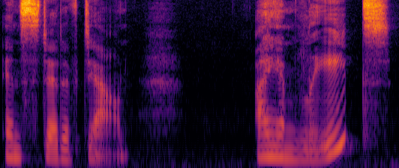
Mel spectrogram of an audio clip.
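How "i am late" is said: "late" rises, unsure; surprised doubtful rise; rising question. Shown as a demonstration. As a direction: ask it, lift "late". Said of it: "It sounds like I didn't know".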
